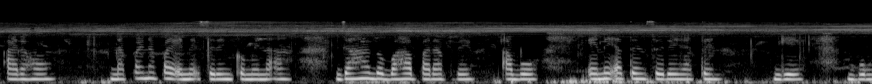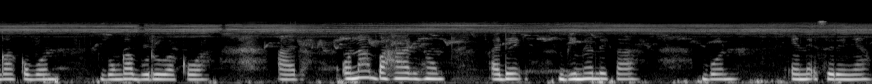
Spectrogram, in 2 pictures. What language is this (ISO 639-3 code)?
sat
